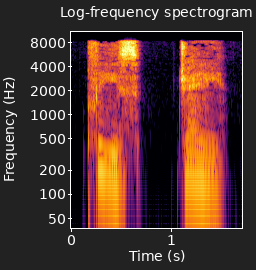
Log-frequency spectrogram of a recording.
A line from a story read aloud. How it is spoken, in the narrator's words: Ellen murmured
